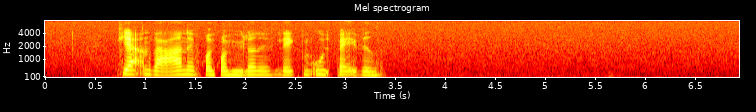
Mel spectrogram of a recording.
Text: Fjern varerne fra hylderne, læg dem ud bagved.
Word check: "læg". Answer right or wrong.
right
